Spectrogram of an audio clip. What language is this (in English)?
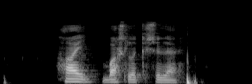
Bashkir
